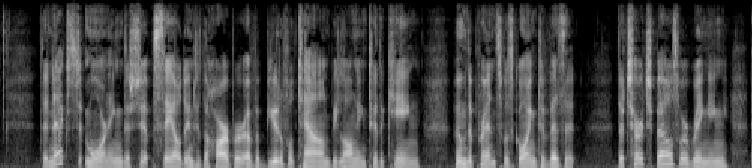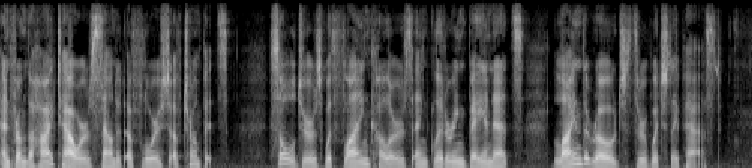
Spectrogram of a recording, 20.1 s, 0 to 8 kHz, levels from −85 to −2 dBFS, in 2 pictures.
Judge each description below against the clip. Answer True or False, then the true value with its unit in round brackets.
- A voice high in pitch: False (160 Hz)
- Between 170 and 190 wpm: False (160 wpm)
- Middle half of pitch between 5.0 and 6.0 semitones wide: True (5.4 semitones)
